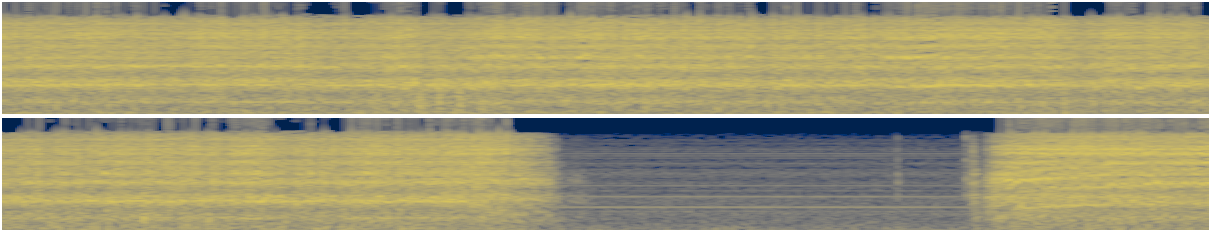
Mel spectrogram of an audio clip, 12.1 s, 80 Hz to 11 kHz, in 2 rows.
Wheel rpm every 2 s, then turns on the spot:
230, 230, 220, 230, 40, 80.
none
